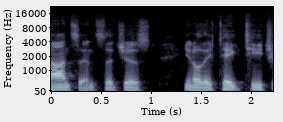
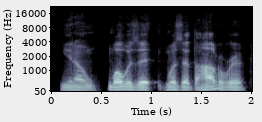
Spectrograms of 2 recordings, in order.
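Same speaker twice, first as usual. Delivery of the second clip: usual speaking voice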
